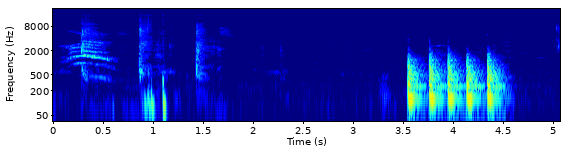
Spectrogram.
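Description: Knocking on a house door: a few scattered raps at first, then after a pause a quick burst of five firm knocks in a row, close and distinct in a quiet room.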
